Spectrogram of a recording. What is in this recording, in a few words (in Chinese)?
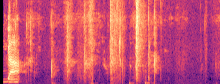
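"tai4yang2", Mandarin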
